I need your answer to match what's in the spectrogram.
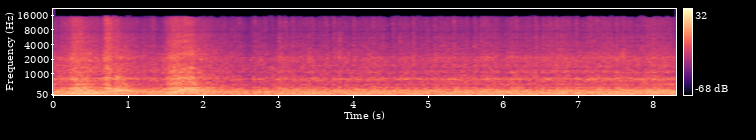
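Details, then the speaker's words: Small-block Chevy turbo truck V8 after cam swap to a Comp 280HR hydraulic roller mild cam: couple of quick blips then settled fairly smooth idle with mild lope; running well after start. "like i said this is a baby cam it's a 280 hr comp hydraulic roller it's nothing big so it's not going to sound big but it does run"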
